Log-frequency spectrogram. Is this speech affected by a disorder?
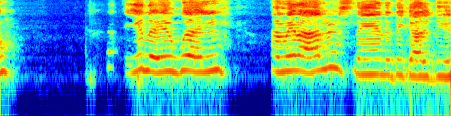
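Yes: cerebral palsy.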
